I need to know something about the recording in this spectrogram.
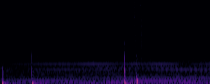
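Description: Soft interface clicks sound a few times.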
